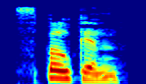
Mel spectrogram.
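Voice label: "spoken", US English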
